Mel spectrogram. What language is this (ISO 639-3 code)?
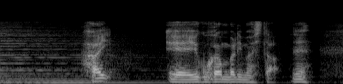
jpn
